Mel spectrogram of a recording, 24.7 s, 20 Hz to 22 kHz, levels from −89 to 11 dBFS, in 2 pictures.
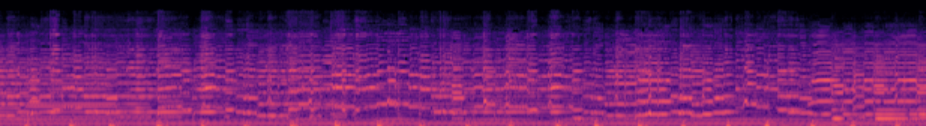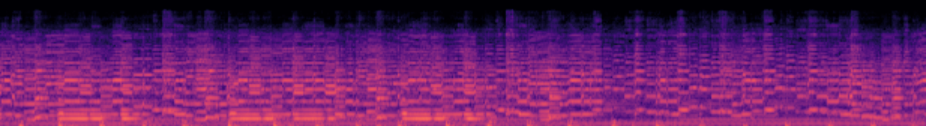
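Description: No technical faults can be heard anywhere in the audio: the signal stays continuous throughout.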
